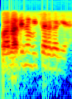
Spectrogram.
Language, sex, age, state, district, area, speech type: Odia, female, 60+, Odisha, Ganjam, urban, conversation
